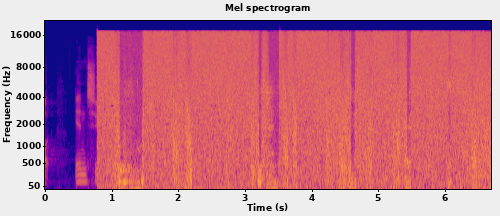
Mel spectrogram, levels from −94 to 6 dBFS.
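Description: From 0.78 s to the end, the speech collapses into loud, harsh broadband noise: samples built from the wrong bytes. Each sample's bytes are assembled misaligned or swapped, so the rapidly varying low-order bits land in the high-order position.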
